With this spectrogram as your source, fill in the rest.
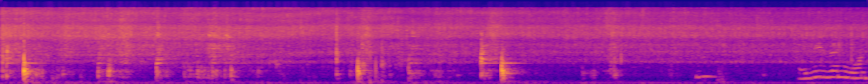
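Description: Onions cook in a pan with a soft, faint sizzle, broken by intermittent spoon taps and stirring scrapes. A voice speaks briefly at the end.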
